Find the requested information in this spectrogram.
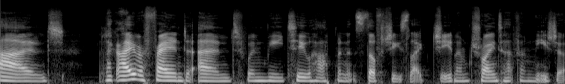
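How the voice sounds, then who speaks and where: With an ordinary speaking voice, a woman talks at a moderate pace, fairly low pitch and fairly even intonation. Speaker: writer and graduate student. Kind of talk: casual interview. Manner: casual, uses 'like' a lot.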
